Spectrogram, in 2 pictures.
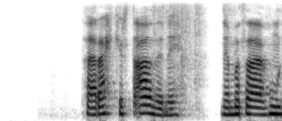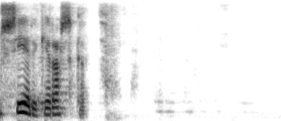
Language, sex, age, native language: Icelandic, female, 30-39, Icelandic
